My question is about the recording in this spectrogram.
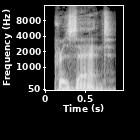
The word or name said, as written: present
